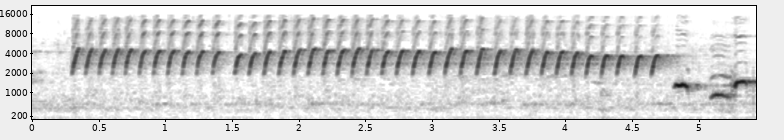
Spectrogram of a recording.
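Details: Murai batu (white-rumped shama) tutor and lure song: a long, fast, evenly spaced trill of bright notes lasting over four seconds, with a short pause early on, ending in low, soft whistles.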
